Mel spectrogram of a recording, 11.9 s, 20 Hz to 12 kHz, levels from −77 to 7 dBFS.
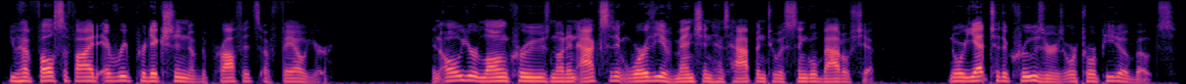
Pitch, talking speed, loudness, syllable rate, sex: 140 Hz, 175 wpm, -20 LUFS, 5.7 syllables/s, male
